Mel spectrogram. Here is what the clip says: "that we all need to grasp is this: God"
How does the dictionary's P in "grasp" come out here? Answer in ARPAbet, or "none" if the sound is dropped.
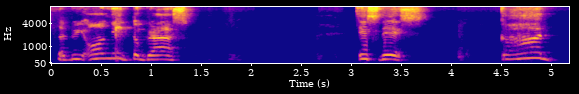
P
